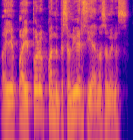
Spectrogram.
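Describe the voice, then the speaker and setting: Male co-host, Mexican, husky mid-range voice, quick casual chatter with repeated phrases. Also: medium pitch, darkish tone. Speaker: podcast co-host. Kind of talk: casual chat.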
